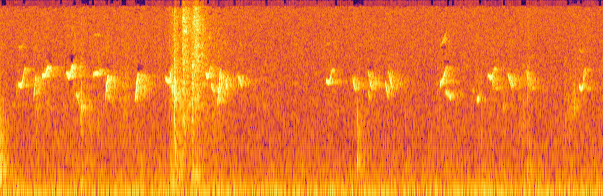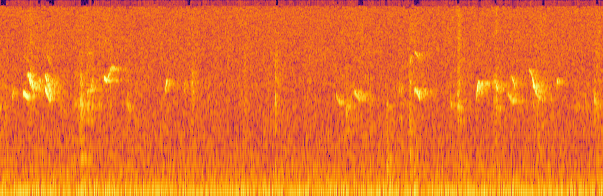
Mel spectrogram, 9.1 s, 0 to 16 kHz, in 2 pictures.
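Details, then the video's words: Five-day-old chicks raised at home in Lunenburg, Massachusetts, July 2017, chirping in quick runs of bright high peeps, busy at first then thinning out, with a brief rustling burst early on. "Baby Chickens - Day 05"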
